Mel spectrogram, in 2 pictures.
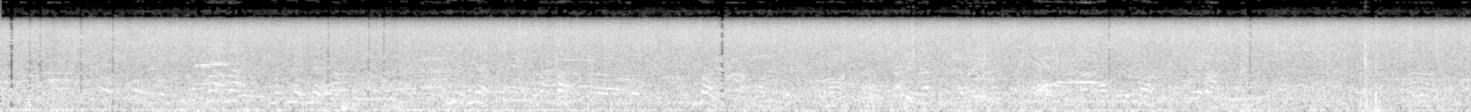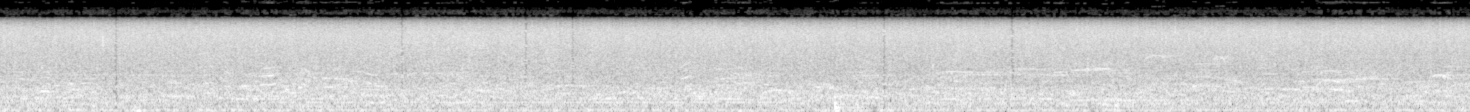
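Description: Children shout and play in the distance.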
